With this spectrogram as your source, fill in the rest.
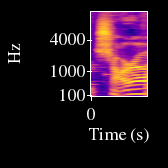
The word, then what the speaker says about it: Chara: Or some people pronounce it Kara or Chara, I do but say it Kara. seems to just be short for character, so that's the pronunciation.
